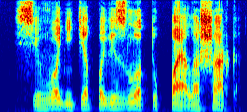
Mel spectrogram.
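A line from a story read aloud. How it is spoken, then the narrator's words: Muttered. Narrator (Russian): пробормотал он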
